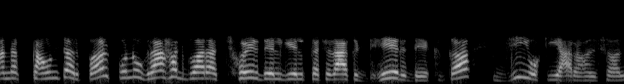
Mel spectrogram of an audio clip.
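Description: From start to finish, the speech carries the sound of the G.729 codec, in its G.729A form. The band is cut to a telephone line, roughly 300 Hz to 3.5 kHz, with nothing above 3.6 kHz. The voice is rebuilt from a vocal tract filter, a pitch predictor and a few pulses per frame, which fits an 8 kbit/s stream. The damage is plainly audible. Speech stays intelligible but sounds rough and synthetic.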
